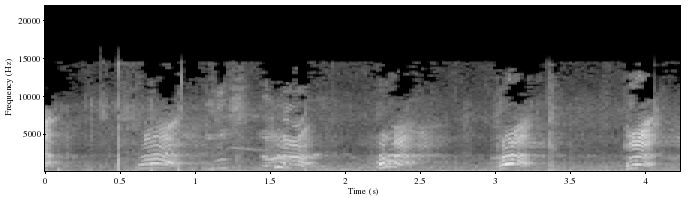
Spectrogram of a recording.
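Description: Young girls giving short, high-pitched shouts and squeals while they play-fight, about one cry every second, each rising and falling in pitch.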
